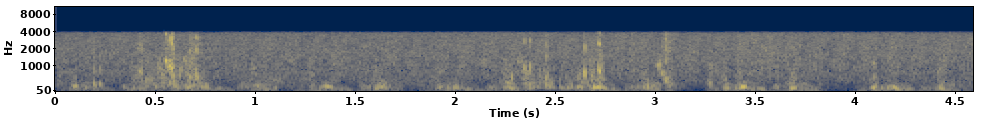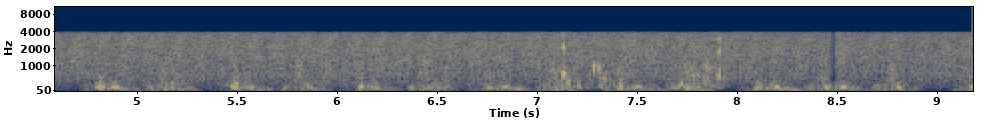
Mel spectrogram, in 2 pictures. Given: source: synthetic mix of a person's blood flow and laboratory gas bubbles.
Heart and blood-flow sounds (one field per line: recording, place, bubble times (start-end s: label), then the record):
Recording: Doppler ultrasound of blood flow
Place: precordium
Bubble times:
0.17-0.28 s: bubbles
0.40-0.79 s: bubbles
2.22-2.79 s: bubbles
3.00-3.16 s: bubbles
3.25-3.31 s: bubbles
7.10-7.50 s: bubbles
7.63-7.96 s: bubbles
From the record:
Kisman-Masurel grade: 222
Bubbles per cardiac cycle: several, 3 to 8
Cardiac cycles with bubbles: 10 to 50%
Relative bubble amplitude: moderate (0.250 to 0.450)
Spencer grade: 2 (many but less than half of the cardiac periods contain bubble signals, singularly or in groups)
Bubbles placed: anywhere in the cardiac cycle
